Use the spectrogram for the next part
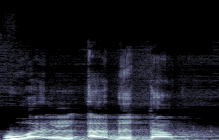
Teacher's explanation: را کو موٹا پڑھیں گے, تا کو باریک رکھیں گے, اور با میں کلکلا بھی کریں گے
